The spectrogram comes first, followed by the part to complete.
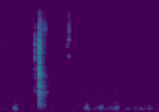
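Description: Two short clicks over near silence: a louder one about half a second in, then a fainter, sharper tick about half a second later.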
